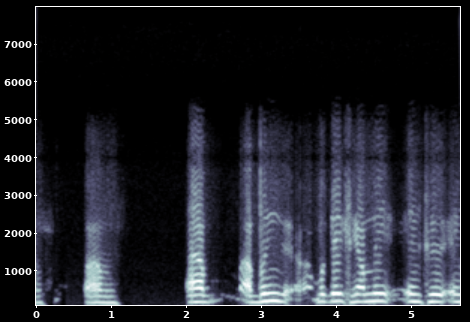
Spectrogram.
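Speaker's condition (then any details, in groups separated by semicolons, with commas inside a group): Cerebral palsy; from birth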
